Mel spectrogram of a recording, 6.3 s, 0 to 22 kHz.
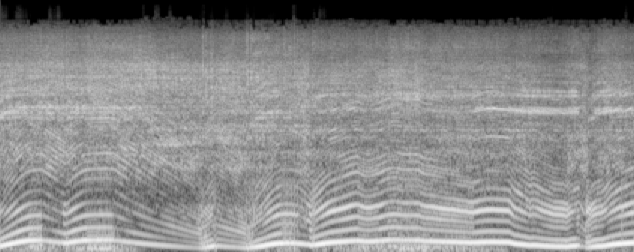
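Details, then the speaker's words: Husqvarna 372-style chainsaw with a Hexa chain and a new carburetor tune set slightly safe in the wood. It holds high revs through an old log, sagging and recovering with feed pressure, and four-strokes richly off the cut: healthy running. "So it's high revving. It's revs a little higher, but when I come out of the cut, it is four stroking because I'm t I tuned it in the wood."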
